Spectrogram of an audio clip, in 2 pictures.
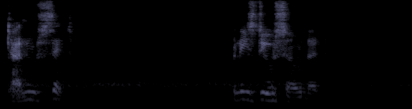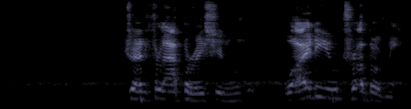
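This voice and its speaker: A bitter old male miser acted by a man in a radio play, with a husky, cracked voice that swings widely in pitch. He sounds querulous and nervy, with a sharp, forceful edge. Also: lively intonation, slow pace, pauses often, heavily acted, poor audio. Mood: fearful. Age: older. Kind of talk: audio drama acting.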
